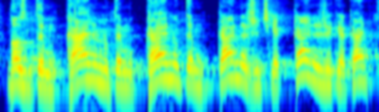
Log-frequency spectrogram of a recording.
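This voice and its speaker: A man's voice: high-pitched, fast, pitched above the performer's own voice, natural voice. A man voicing a crowd of grumbling wanderers who whine and nag over and over, with a Brazilian accent. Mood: whiny. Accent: Brazilian Portuguese. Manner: whiny, repetitive nagging.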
